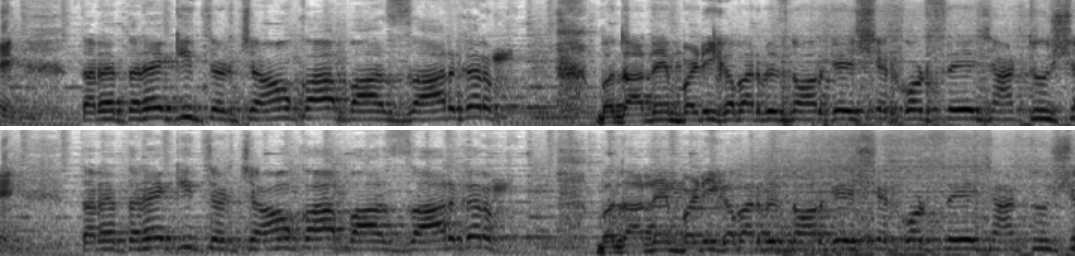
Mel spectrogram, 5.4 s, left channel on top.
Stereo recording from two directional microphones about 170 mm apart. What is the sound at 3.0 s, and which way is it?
Speech, 40° left (ahead or behind).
